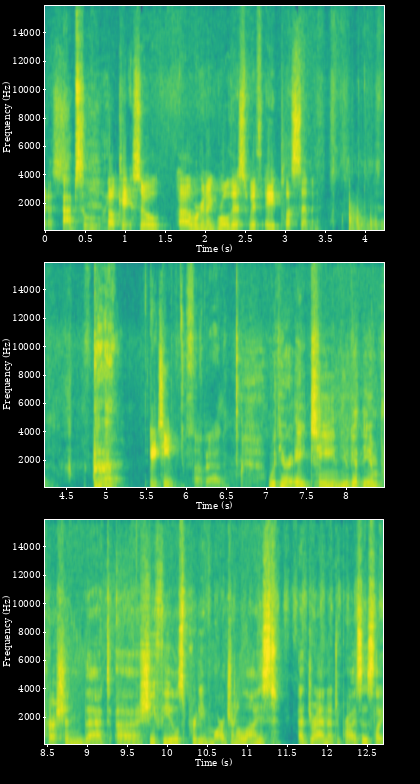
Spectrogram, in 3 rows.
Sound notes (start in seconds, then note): 3.7 die rolls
